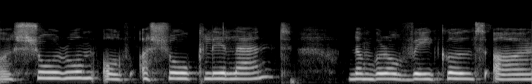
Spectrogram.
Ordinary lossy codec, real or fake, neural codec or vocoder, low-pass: none; fake; codec, 16 kHz, 4.8 kbps, FACodec; 7.2 kHz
